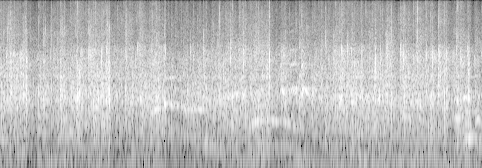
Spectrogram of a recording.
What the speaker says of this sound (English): I'd like to have you all give the candidates a good round of applause, please.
